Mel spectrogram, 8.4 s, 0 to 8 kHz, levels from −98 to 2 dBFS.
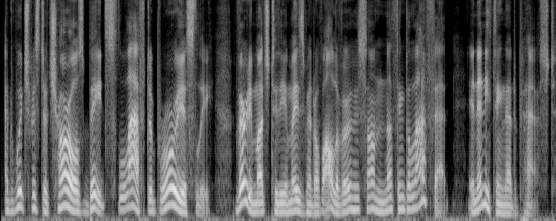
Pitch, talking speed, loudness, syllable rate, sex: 150 Hz, 180 wpm, -18 LUFS, 5.4 syllables/s, male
